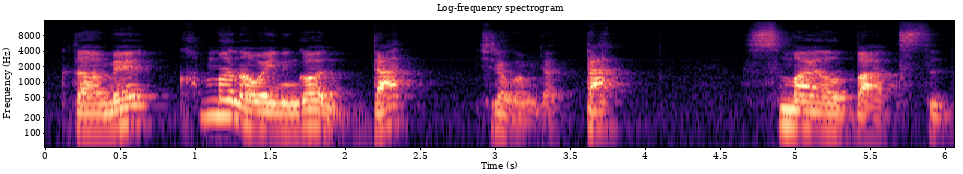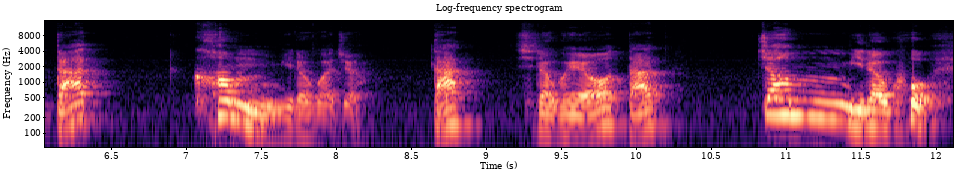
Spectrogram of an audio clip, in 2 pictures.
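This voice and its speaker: A man teaching English pronunciation in a recorded video lecture. He says English words slowly and repeats them, then explains quickly and casually. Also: fairly high pitch, reverberant.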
